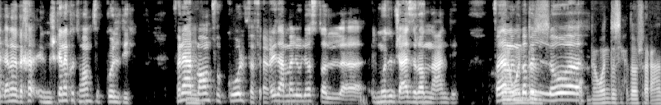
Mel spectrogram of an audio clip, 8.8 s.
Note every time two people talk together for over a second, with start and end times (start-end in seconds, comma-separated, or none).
none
